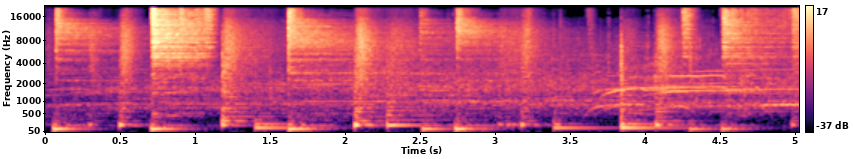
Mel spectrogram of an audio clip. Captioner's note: audience applauding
